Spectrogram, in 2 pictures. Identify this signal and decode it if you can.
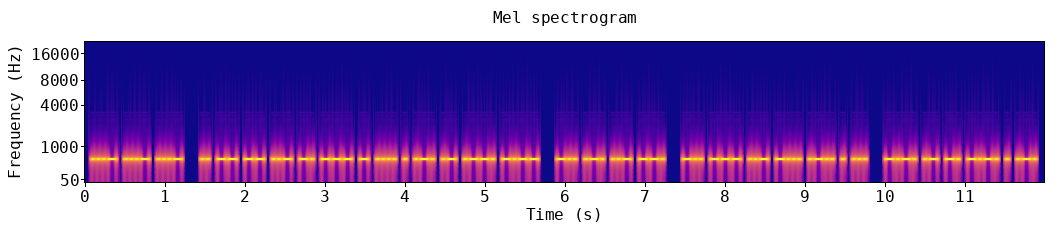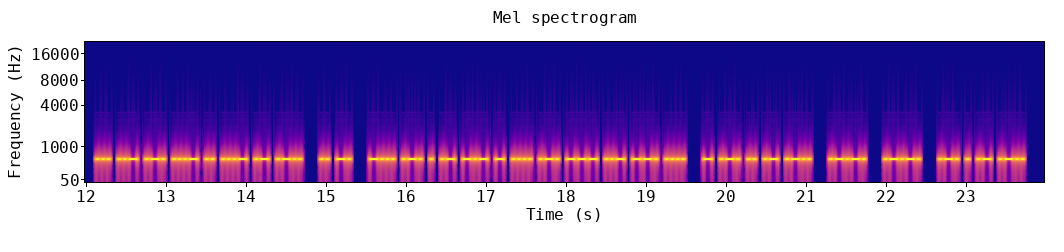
Morse code, heard as a keyed tone, about 36 wpm, 550 Hz. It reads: VVV IMMUNOTHERAPY DRUG DOUBLES CANCER SURVIVAL IN BREAKTHROUGH TRIAL <AR> <AR> REAL
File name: podcast / News headlines-1x-35x35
